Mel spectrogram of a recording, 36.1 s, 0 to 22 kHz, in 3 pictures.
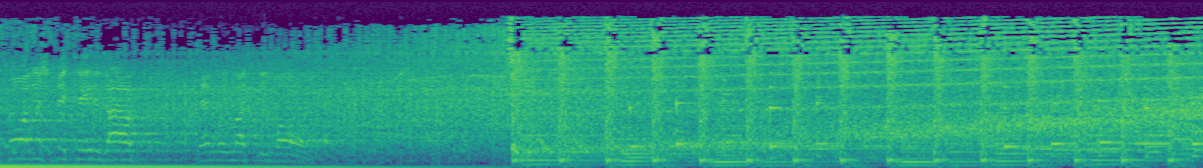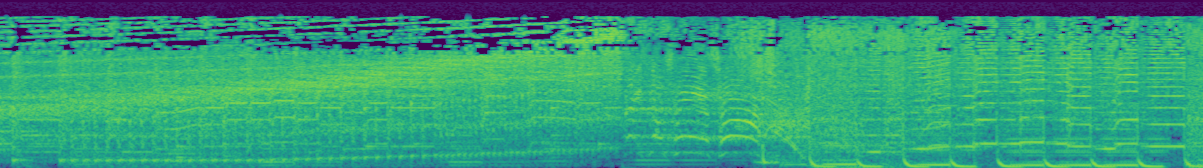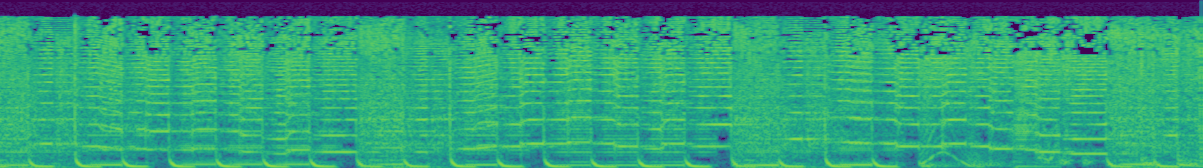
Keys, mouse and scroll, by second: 9.1 click, 11.9 click, 12.6 scroll up 1, 15.9 click, 19.6 click, 25.0 click, 25.1 click, 29.3 scroll up 1, 30.8 click.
